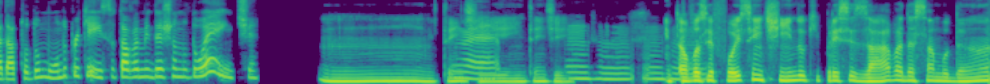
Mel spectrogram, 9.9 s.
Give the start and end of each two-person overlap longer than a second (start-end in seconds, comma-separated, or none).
none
